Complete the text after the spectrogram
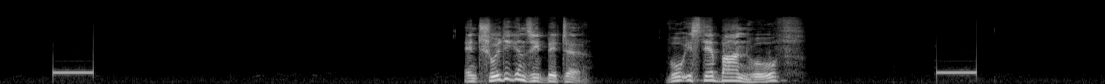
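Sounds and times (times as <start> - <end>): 
speech: 4.6 - 6.0, 6.7 - 8.1
beep prompting the listener to speak: 9.4 - 9.8.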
